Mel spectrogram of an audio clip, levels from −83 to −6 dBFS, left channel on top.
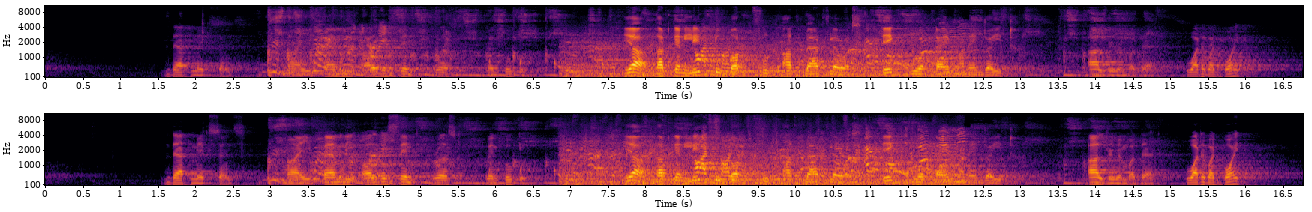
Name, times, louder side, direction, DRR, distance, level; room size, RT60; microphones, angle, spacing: sound 1, 1.6-15.2, left 2 dB, 80° left, 1.1 m, -39 dB
voice 1, 1.6-2.7 3.2-5.5 5.9-6.5 13.9-14.8 15.2-15.9, right 5 dB, 80° right, 7 dB, 0.4 m, -31 dB
sound 2, 6.8-12.3, right 2 dB, 60° right, 0.9 m, -27 dB
voice 2, 7.7-10.9 11.2-12.8, left 3 dB, 25° left, 14 dB, 0.4 m, -24 dB
Telephone, 7.9-9.9, equal, 5° right, 1.4 m, -36 dB
20.5 x 16.0 x 3.1 m, 2.7 s
head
